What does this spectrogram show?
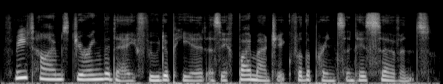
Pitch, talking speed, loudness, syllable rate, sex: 200 Hz, 230 wpm, -18 LUFS, 5.6 syllables/s, female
